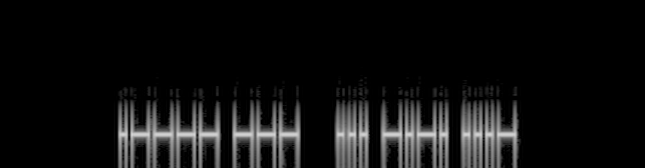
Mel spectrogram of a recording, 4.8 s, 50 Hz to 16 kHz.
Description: Morse code, heard as a keyed tone, about 28 wpm, 700 Hz. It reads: 1O SCV
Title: Winter Field Day Exchanges 28wpm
